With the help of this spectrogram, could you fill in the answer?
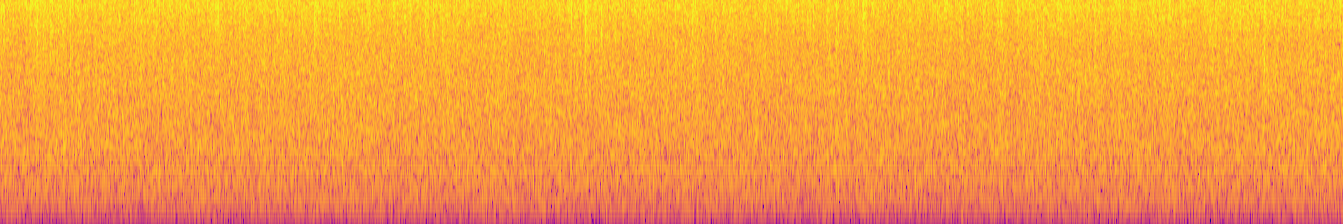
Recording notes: Relax to the sounds of rainfall.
